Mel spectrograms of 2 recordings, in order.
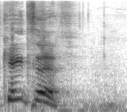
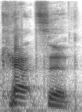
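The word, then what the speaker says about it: Cait Sith: you don't have that Alex is going to pronounce the character from Square enix's Final Fantasy 7 for you Alex it's Kate Sith it's Kate Sith it's Kate Sith I knew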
